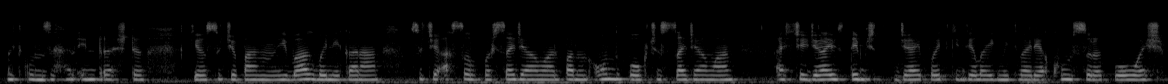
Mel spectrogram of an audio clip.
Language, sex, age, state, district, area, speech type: Kashmiri, female, 30-45, Jammu and Kashmir, Baramulla, rural, spontaneous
